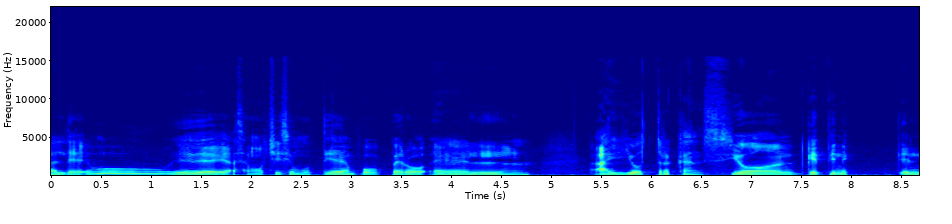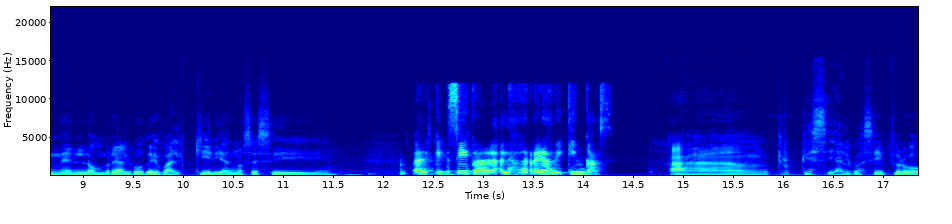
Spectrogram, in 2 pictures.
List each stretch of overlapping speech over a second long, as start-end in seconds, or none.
none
